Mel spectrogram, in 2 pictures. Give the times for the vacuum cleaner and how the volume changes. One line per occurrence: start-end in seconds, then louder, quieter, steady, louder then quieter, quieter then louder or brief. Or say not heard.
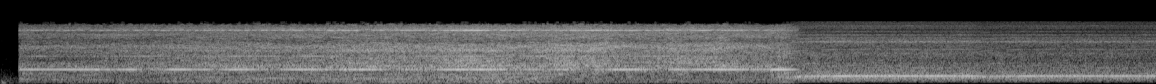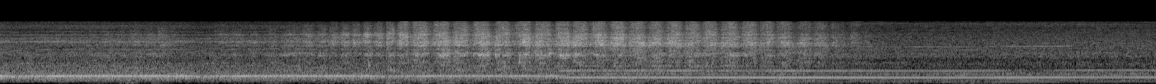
0.0-23.0 quieter.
